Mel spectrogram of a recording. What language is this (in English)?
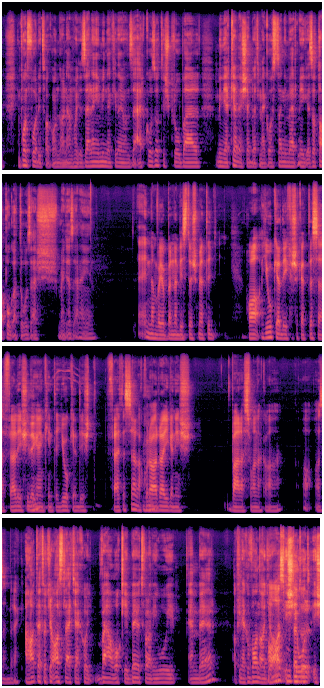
Hungarian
